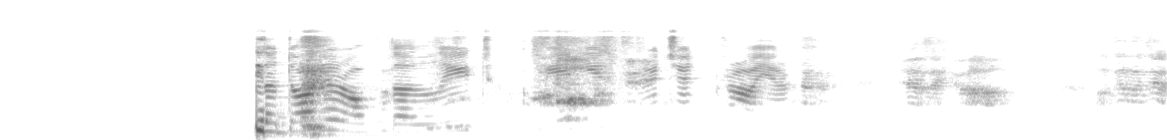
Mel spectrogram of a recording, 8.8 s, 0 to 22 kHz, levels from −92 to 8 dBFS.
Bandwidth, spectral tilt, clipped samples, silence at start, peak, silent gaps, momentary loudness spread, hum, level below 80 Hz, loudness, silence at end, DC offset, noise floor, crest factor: 9.6 kHz; -1 dB/octave; under 0.1%; 1.9 s; -24 dBFS; 7.68-7.94 s; 22 LU; none; under -90 dBFS; -44 LUFS; 0 s; under 0.1%; -88 dBFS; 24 dB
